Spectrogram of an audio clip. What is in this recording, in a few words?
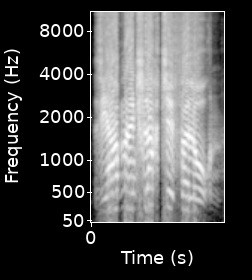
BATTLESHIP DESTROYED, german; Battle Engine Aquila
